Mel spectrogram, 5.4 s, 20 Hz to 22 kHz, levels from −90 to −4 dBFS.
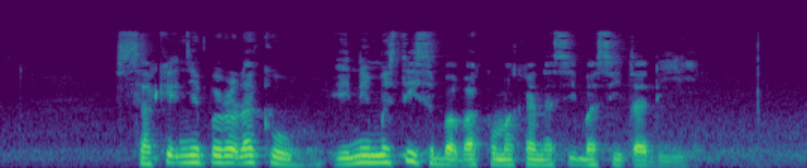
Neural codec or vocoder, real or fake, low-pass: none; real; 9.9 kHz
